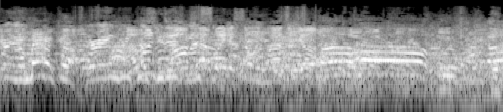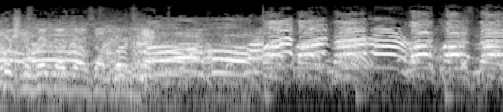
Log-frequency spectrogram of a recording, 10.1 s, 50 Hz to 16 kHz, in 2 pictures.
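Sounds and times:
crowd of protesters shouting: 0:00.0 - 0:10.0.

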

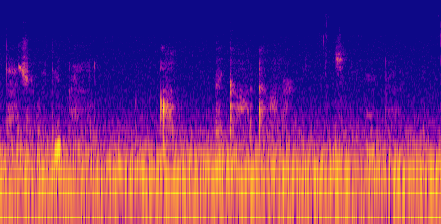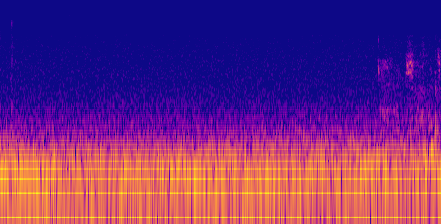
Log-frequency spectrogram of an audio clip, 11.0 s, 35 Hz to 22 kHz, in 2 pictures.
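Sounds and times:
faint breathy whispering: 0:00.0 - 0:01.2, 0:02.0 - 0:05.1, 0:10.2 - 0:11.0
low steady room hum: 0:00.0 - 0:11.0.

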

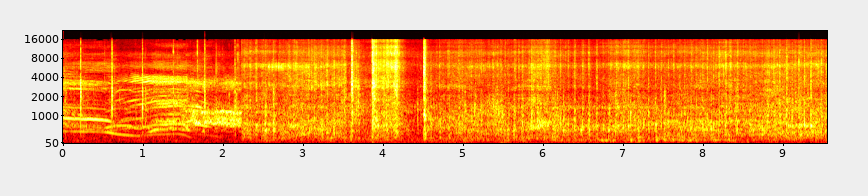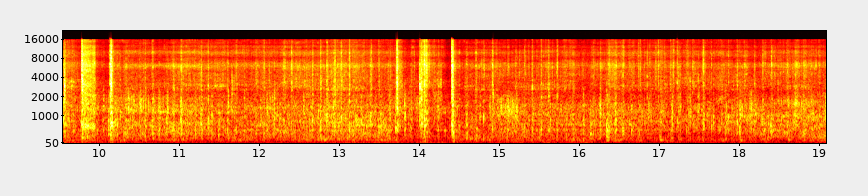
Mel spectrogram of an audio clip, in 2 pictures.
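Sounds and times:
person calling out: 0:00.0 - 0:02.2
skateboard wheels rolling on pavement: 0:00.0 - 0:19.0
skateboard popping and landing: 0:01.7 - 0:19.0.

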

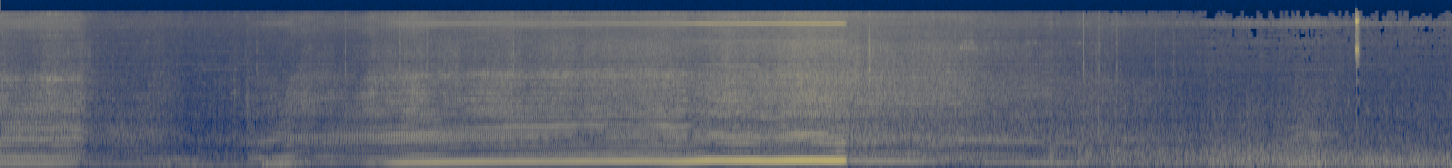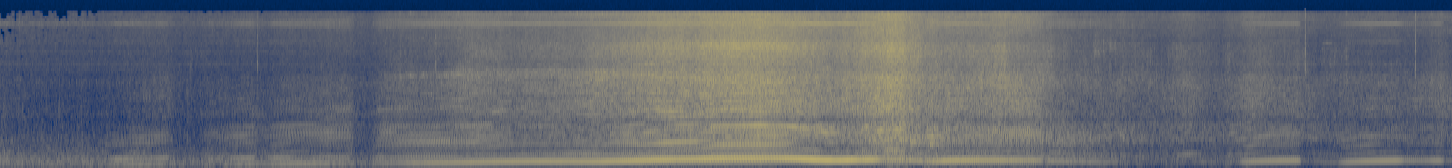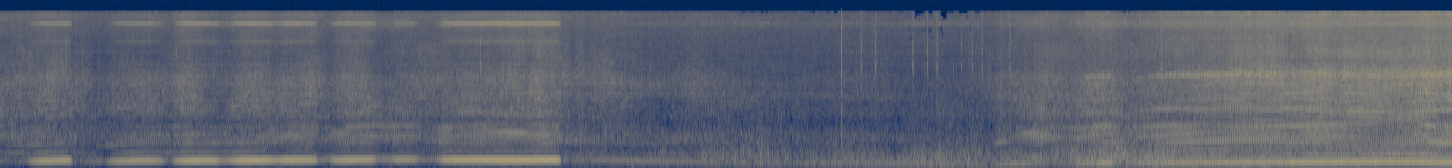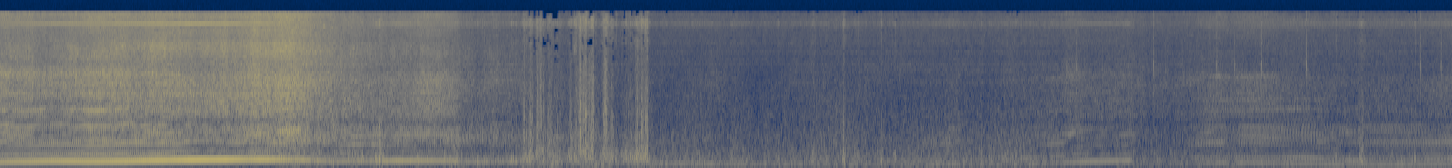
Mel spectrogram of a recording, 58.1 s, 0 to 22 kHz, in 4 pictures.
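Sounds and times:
car engine revving: 0:00.0 - 0:11.5, 0:15.4 - 0:35.6, 0:37.5 - 0:50.5, 0:53.2 - 0:58.0.

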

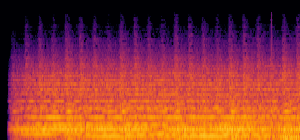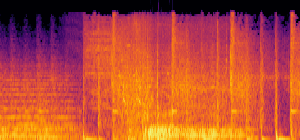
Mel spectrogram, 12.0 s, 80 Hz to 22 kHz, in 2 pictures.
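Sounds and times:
motorcycle engine starting and idling: 0:08.0 - 0:11.2
music with heavy beat: 0:09.0 - 0:12.0.

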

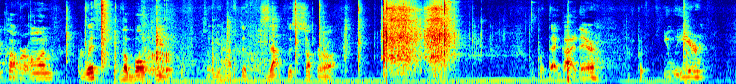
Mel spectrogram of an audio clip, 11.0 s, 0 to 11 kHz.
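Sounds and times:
impact wrench hammering: 0:05.7 - 0:07.2.

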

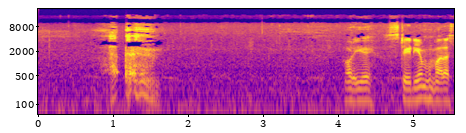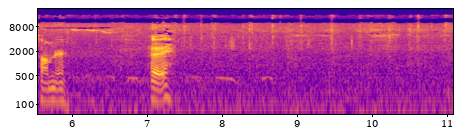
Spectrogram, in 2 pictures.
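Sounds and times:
man clearing his throat: 0:00.9 - 0:01.7.

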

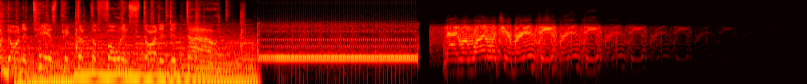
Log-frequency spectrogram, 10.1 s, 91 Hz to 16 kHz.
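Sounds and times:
hip-hop beat: 0:00.0 - 0:03.2
telephone line tone: 0:03.2 - 0:05.3.

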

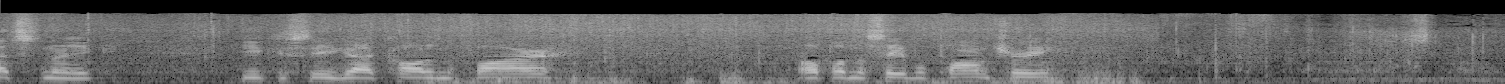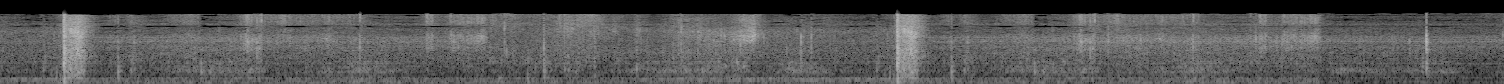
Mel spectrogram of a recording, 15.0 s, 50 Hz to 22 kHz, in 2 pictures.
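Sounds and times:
steady low rumble: 0:01.6 - 0:14.2
loud sharp snaps: 0:07.8 - 0:08.1, 0:12.0 - 0:12.2.

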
